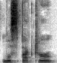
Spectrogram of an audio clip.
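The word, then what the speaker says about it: Lispector: is an actual knowledge it's Le Spectre rhymes with Hannibal Lecter Clarice is a character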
